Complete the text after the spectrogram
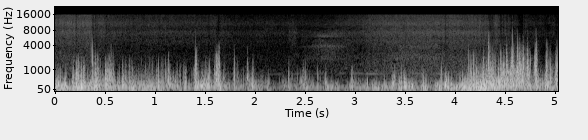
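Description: Wind buffets outdoors with a low rumble.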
